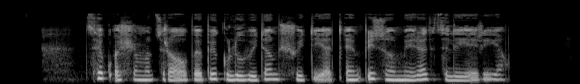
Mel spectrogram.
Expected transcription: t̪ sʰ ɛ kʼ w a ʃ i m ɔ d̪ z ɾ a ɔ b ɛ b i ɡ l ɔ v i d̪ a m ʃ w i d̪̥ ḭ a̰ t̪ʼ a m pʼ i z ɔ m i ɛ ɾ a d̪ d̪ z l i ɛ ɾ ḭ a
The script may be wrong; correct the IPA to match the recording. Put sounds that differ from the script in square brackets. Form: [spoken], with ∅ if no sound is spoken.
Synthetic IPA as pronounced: t̪ sʰ ɛ kʼ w a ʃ i m ɔ d̪ z ɾ a ɔ b ɛ b i ɡ l [u] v i d̪ a m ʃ w i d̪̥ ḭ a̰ t̪ʼ [ɛ] m pʼ i z ɔ m i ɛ ɾ a d̪ d̪ z l i ɛ ɾ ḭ a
